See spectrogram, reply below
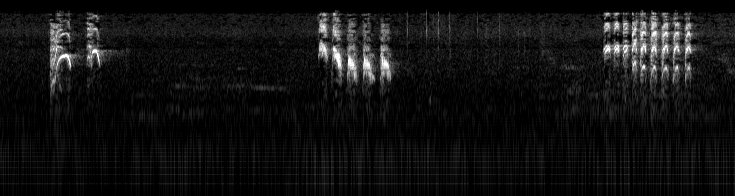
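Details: Bar-winged prinia master song meant to draw replies from other birds: three spaced phrases of quick, high-pitched ticking notes, the last phrase longest with about eight rapid units.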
